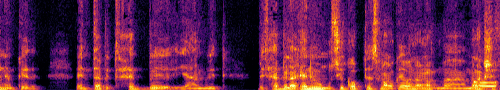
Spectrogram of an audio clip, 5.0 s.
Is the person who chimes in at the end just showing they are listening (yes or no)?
no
